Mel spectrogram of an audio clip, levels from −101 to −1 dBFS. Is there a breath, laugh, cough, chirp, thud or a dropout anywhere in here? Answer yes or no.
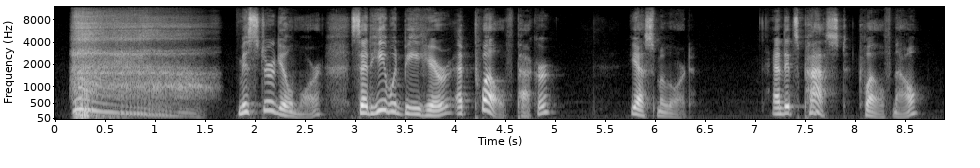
yes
